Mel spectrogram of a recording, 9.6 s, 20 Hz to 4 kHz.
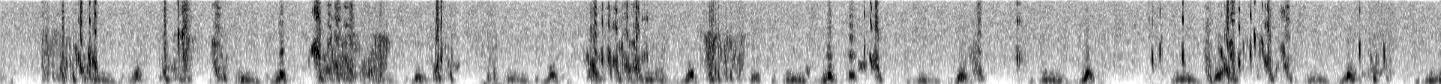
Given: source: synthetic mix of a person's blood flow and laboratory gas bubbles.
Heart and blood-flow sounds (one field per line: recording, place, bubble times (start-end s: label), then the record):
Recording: Doppler ultrasound of blood flow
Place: precordium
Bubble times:
0.27-0.69 s: bubbles
1.05-1.31 s: bubbles
1.40-1.56 s: bubbles
2.04-2.61 s: bubbles
2.85-3.07 s: bubbles
3.23-3.32 s: bubbles
3.89-4.45 s: bubbles
4.67-5.08 s: bubbles
5.36-5.41 s: bubbles
5.63-5.90 s: bubbles
6.42-6.58 s: bubbles
6.75-6.84 s: bubbles
7.65-7.77 s: bubbles
7.86-7.94 s: bubbles
8.02-8.64 s: bubbles
9.02-9.30 s: bubbles
From the record:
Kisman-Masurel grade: 242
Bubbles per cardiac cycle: several, 3 to 8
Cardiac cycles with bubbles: 100%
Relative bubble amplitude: moderate (0.250 to 0.450)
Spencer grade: 3 (all of the cardiac periods contain showers or single bubble signals, but not dominating or overriding the cardiac motion signals)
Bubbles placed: only in the low amplitude regions of the cardiac cycle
